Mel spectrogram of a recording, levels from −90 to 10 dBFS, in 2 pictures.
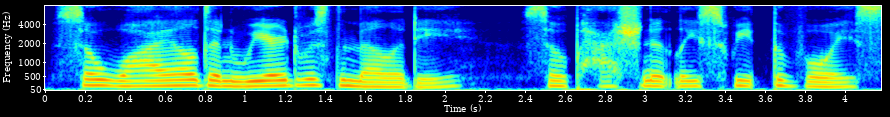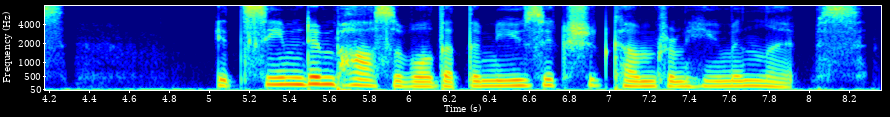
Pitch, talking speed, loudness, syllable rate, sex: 180 Hz, 165 wpm, -20 LUFS, 4.9 syllables/s, female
